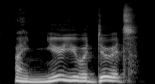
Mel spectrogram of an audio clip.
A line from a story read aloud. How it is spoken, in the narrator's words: cried the master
